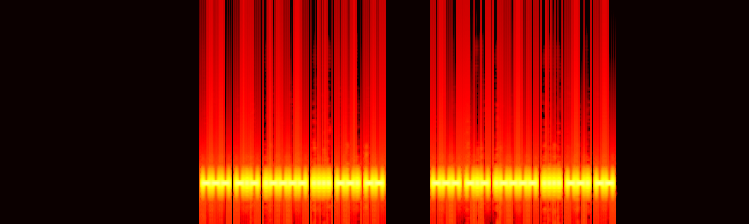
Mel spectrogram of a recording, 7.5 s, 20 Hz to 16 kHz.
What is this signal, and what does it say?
Morse code, heard as a keyed tone, about 53 wpm, 700 Hz. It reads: OK1HGM OK1HGM
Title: DXCC-100 Call Signs - 6 Characters - Repeated 2x - 50wpm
